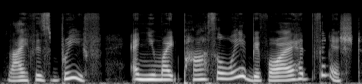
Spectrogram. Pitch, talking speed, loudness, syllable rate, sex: 230 Hz, 200 wpm, -15 LUFS, 5.3 syllables/s, female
